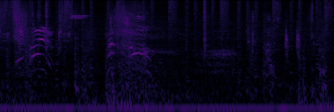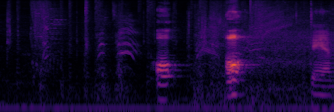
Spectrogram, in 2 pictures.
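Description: Blows land with sharp smacks and thuds in a fast fight.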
